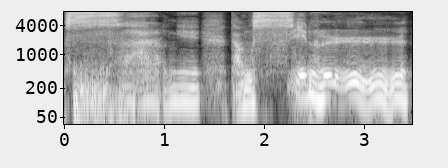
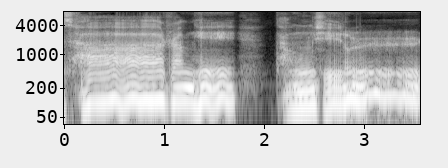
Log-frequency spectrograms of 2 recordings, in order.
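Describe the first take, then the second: First: The voice sounds crisp and sharply vivid. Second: The voice sounds ordinary and plain. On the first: "크리스피는" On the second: "이게 인정 일반적인 소리라면"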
